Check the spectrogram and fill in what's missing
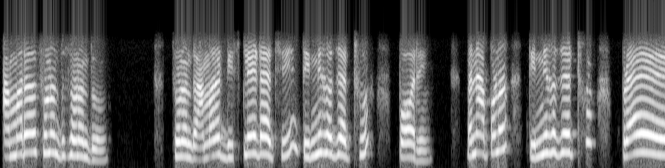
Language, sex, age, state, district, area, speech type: Odia, female, 18-30, Odisha, Ganjam, urban, conversation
